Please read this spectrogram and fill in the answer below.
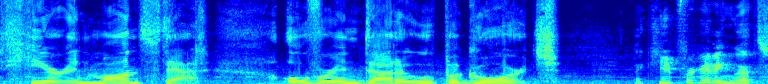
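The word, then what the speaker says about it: Dadaupa: are still right here in monstat over in darupa Gorge I keep forgetting that's how you pronounce that data UPA since you guys are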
